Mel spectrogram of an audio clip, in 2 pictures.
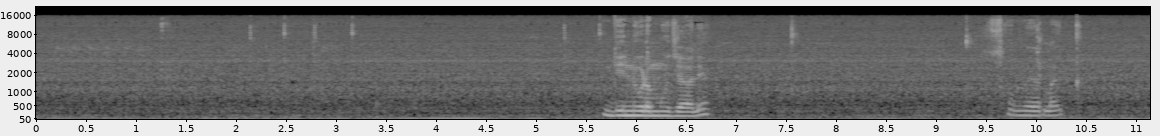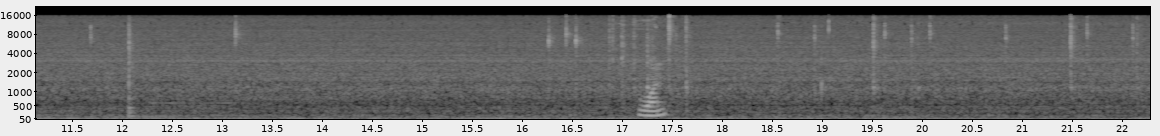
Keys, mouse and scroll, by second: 2.5 shift+middle click, 3.2 middle click, 5.5 scroll up 2, 5.7 middle click, 7.6 click, 9.6 middle click, 13.1 click, 16.5 click, 18.4-19.1 scroll down 5, 18.6 middle click, 19.1-19.7 scroll up 6, 19.7 shift+middle click, 20.1 middle click, 21.5 scroll up 2, 21.7 shift+middle click.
